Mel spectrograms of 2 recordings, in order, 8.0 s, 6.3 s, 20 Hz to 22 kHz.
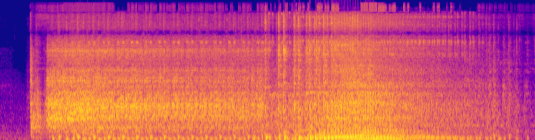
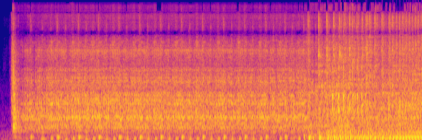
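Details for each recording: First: Craftsman GT6000 garden tractor with fuel pump, after sitting: starter chugs steadily about three beats a second but never catches while choked; fuel in lines likely evaporated, starting fluid sprayed to help the pump prime. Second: Craftsman GT6000 garden tractor engine catches after a short crank, aided by spray, and settles into a steady, slightly lumpy choke idle that builds a little toward the end; normal start.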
